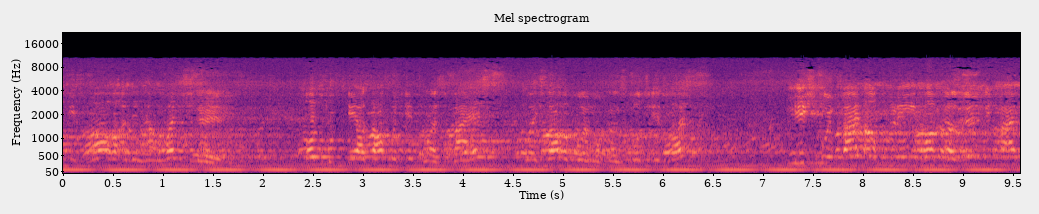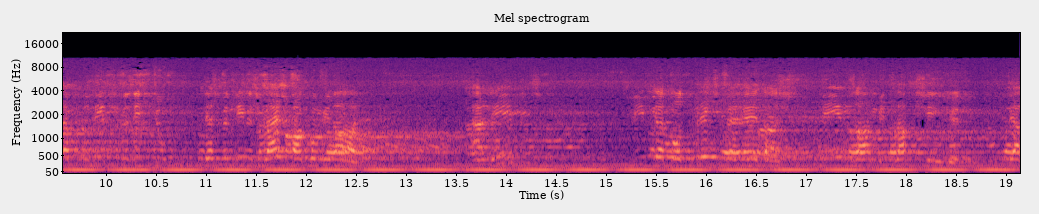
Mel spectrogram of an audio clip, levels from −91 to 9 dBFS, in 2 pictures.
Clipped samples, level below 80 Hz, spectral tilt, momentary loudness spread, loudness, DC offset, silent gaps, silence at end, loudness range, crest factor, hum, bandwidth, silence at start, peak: under 0.1%; -52 dBFS; -3.5 dB/octave; 12 LU; -15 LUFS; under 0.1%; none; 0 s; 5 LU; 16 dB; none; 11 kHz; 0 s; 0 dBFS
